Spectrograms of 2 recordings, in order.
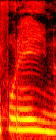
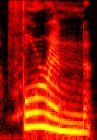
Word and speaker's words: foreign: from another country foreign many times the students say for rain or for egging something like that no foreign by the way you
